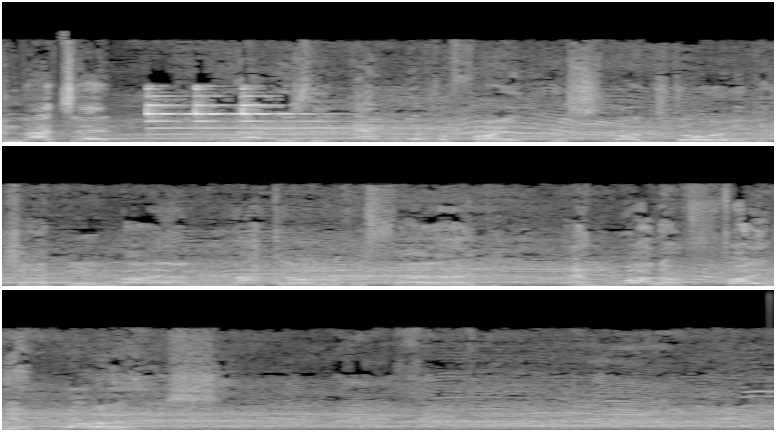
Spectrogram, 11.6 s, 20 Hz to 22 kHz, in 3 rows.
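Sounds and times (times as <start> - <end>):
speech: 0.0 - 8.7
boxing fight crowd cheering wildly: 0.0 - 11.5.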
